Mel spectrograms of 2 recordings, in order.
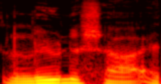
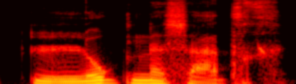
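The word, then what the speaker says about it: Lughnasadh: I found that this is how you pronounce it. Lunasar, it's spelled L-U-G-H, N for November, A-S-A, D for Delta, H. Lunasar. But to look at it phonetically, it says Lugnasadr. – Yeah. – I would say, but apparently, according to sources I looked at... – you pronounce it as Lunasar.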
